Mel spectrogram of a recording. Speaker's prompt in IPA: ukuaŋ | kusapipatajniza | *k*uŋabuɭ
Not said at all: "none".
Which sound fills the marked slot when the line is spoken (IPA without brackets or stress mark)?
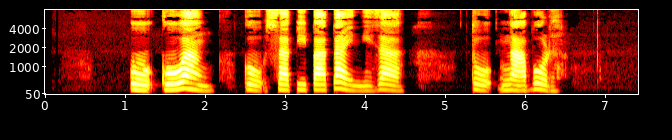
t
